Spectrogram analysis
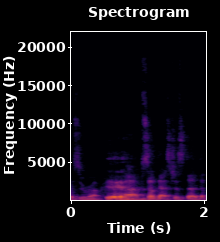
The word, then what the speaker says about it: Azure: I mean, there are different pronunciation, but I call it Azure.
